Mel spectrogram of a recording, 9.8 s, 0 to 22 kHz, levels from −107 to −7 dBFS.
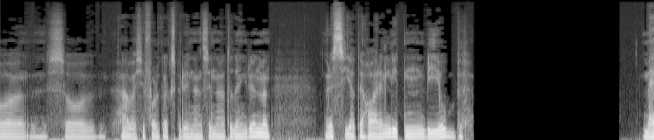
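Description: No technical faults can be heard anywhere in the recording.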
